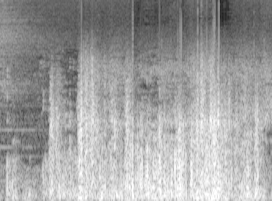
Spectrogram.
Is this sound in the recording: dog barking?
no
